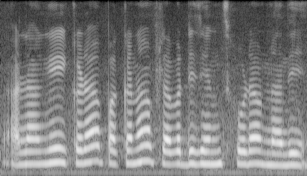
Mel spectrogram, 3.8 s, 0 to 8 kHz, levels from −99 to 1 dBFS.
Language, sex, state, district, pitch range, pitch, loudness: Telugu, female, Andhra Pradesh, Annamaya, 210-225 Hz, 215 Hz, -13 LUFS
